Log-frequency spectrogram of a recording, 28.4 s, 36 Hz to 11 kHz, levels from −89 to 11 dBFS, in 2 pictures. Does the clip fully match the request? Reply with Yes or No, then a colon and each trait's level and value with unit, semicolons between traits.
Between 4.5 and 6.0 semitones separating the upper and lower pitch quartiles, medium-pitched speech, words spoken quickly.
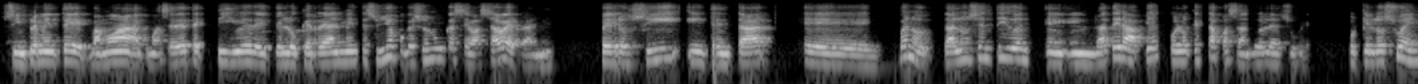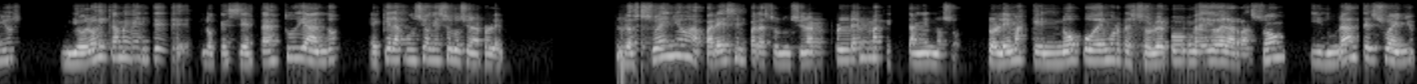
No: average, 5.1 semitones; medium, 170 Hz; average, 170 wpm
